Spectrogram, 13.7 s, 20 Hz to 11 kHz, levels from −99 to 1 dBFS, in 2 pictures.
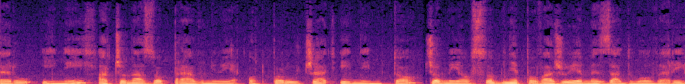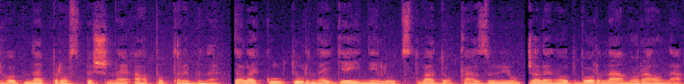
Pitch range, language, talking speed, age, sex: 140-170 Hz, Slovak, 115 wpm, 50-69, male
